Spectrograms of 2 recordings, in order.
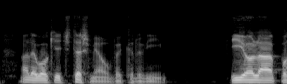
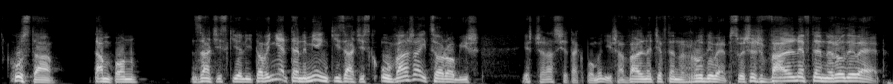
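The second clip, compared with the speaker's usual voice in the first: loud, raised orders turning to threat; angry scolding; 7 semitones higher, 8 dB louder than usual. Acted. Surgeon threatening a clumsy assistant, angry scolding. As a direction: scold a bungling helper mid-operation.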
